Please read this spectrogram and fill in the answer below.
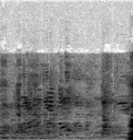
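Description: Low background chatter of many people talking in a large hall.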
